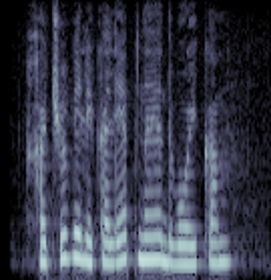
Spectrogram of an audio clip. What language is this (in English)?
Russian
